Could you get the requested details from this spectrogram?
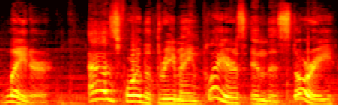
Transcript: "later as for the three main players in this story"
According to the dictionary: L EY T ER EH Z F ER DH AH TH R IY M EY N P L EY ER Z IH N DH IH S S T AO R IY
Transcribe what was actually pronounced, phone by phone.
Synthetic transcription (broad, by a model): L EY T ER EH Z F ER DH AH TH R IY M EY N P L EY ER Z IH N DH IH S S T AO R IY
